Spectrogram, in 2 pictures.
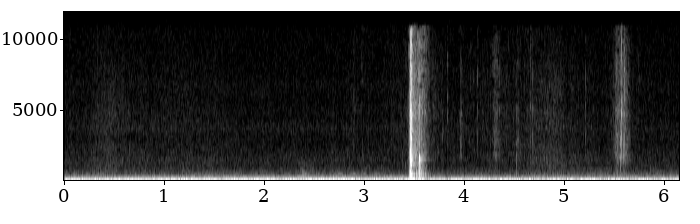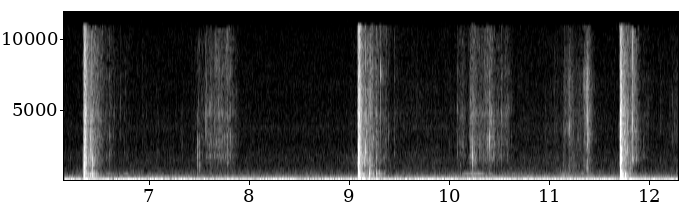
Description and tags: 29-ground sound
floor, ground, dust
